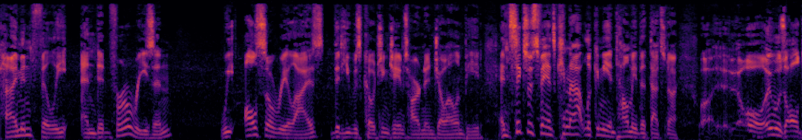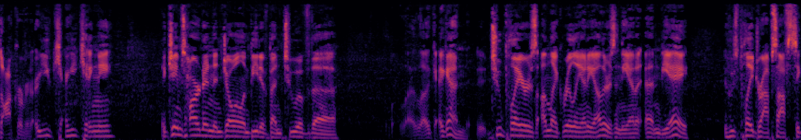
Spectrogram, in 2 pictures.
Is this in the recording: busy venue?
yes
